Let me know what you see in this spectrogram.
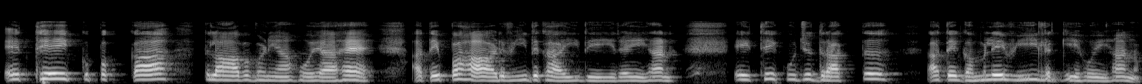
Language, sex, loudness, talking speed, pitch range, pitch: Punjabi, female, -17 LUFS, 120 wpm, 180-230 Hz, 205 Hz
